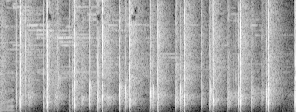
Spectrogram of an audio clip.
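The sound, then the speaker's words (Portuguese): Audience applause: a quick, uneven run of sharp, bright hand claps from a small group, loud and steady for a few seconds with no voices over it. “Aí, uma salva de palmas para Emerson.”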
